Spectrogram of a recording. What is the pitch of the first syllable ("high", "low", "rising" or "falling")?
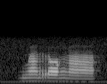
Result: high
